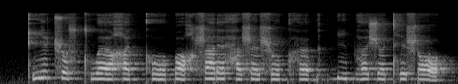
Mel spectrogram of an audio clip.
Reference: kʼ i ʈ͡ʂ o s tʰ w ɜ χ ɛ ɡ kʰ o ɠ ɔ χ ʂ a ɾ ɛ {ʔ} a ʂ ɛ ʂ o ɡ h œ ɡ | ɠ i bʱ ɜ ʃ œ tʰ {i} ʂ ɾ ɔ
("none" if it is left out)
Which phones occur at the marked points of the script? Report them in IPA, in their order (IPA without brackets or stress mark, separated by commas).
h, i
